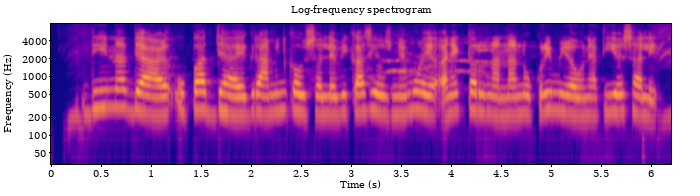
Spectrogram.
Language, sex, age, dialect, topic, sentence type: Marathi, female, 18-24, Standard Marathi, banking, statement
